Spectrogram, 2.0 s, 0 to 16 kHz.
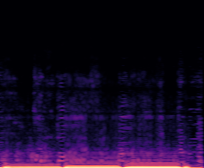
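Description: Bass-heavy music played loud through a DD Audio 712 car subwoofer: three long bass notes, each sliding down briefly into a held pitch, stepping upward one after another.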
